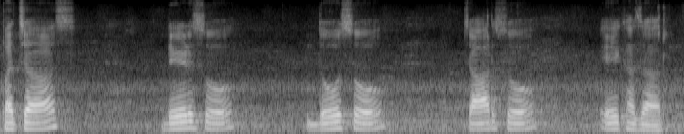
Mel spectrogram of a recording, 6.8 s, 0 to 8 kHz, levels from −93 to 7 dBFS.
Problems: constant background noise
